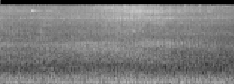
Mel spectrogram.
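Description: Street traffic: small motor scooters and motorcycles riding past close by, their engines making a steady, continuous drone.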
